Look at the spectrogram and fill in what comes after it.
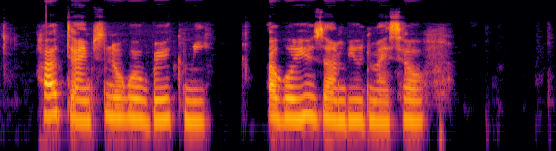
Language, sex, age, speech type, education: Nigerian Pidgin, female, 15-29, spontaneous, tertiary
